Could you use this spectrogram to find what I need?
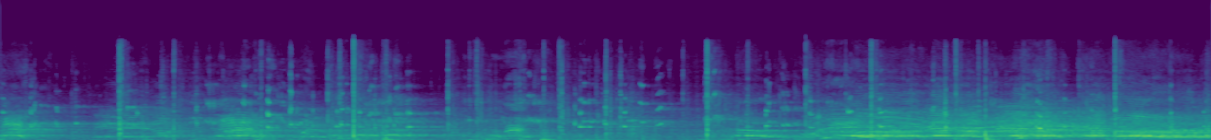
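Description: Sneakers squeak sharply on a hard floor, in a large echoing hall.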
